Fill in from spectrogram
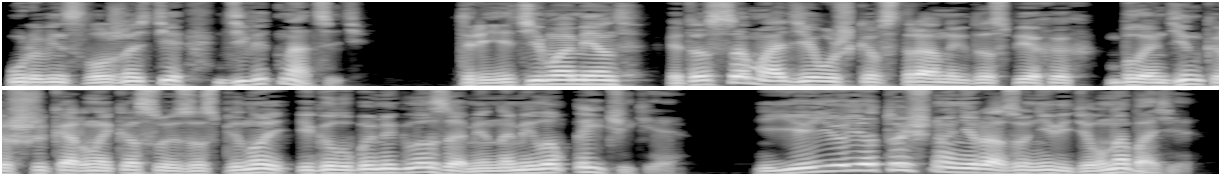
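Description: Male audiobook narrator, expressive, animated delivery, dead dry studio sound. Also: mid-range voice, a little fast, no room sound. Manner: expressive storytelling. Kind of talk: first-person scripted narration.

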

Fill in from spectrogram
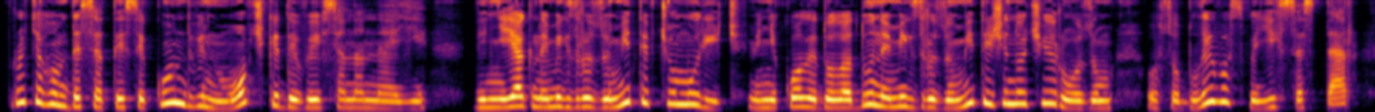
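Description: A woman narrates a romance novel in an expressive, emotive style. Her voice sits a little high, and she reads with steady, heartfelt emphasis. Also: brisk. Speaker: audiobook narrator. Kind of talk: audiobook narration.

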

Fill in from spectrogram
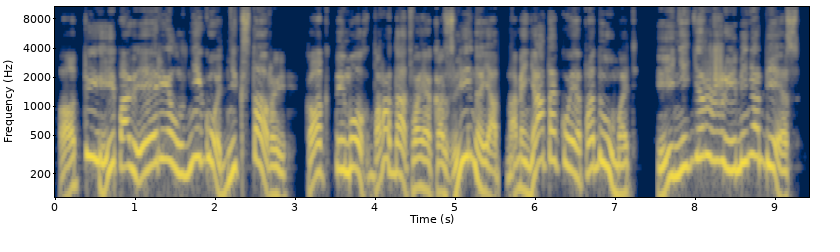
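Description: A man's voice: fairly high pitch, wildly swooping pitch, normal speed, few pauses, mellow, no echo, studio quality, voice pushed up. A man voicing a brash, hot-tempered older village woman who wails and protests in folksy speech. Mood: outraged. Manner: wailing, folksy and indignant.

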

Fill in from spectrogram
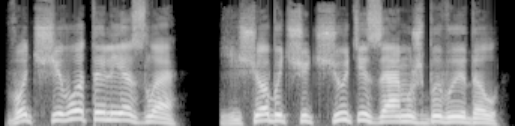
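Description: A man's voice: a little high, big pitch swings, a little slow, no echo, clean studio sound. A man voicing a fussy, scolding old male boyar in an audiobook, whining and dramatic.

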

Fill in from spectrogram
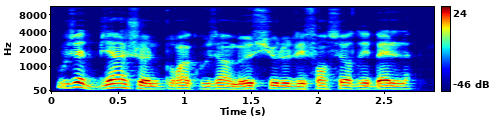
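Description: A man's voice: lowish voice, a little fast, a little mellow, close to an everyday voice. A man reading aloud and voicing a stout, scornful older bourgeois man who blusters and threatens.

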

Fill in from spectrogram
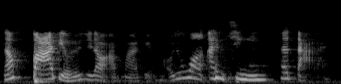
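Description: Husky animated woman telling stories. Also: racing. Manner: animated storytelling, mimics grandmother in high voice. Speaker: podcast co-host. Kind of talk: casual chat. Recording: dull lo-fi sound.

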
